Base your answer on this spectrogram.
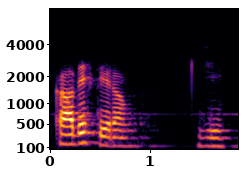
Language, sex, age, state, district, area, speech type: Hindi, male, 18-30, Madhya Pradesh, Gwalior, urban, spontaneous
